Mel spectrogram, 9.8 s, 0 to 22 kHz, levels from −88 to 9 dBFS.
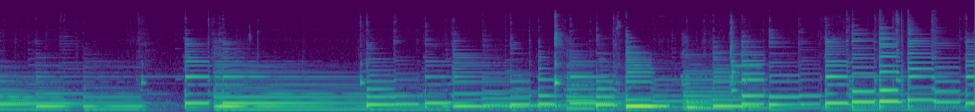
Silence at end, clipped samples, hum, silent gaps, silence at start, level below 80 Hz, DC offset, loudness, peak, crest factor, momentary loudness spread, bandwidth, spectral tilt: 0 s; under 0.1%; none; none; 0 s; -64 dBFS; under 0.1%; -18 LUFS; -2 dBFS; 16 dB; 14 LU; 6.8 kHz; -8.5 dB/octave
